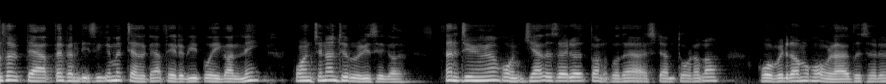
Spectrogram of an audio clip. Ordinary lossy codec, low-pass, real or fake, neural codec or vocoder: none; none; fake; codec, 16 kHz, 1 kbps, FunCodec, trained on LibriTTS, 50 frames a second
